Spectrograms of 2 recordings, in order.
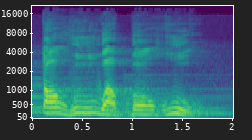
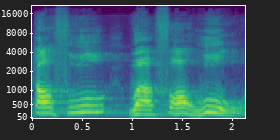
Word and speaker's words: tohu wabohu: itu disalin dengan kata tohu wabohu. Atau ada orang membacanya tofu wafohu, saudara ya. Tohu wabohu, biasanya kalau kami baca.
